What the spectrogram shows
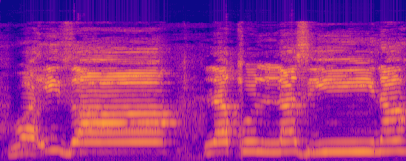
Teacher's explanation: وَإِذَا لَقُوا الَّذِينَ، زال کو نرمی کے ساتھ ادا کریں، اوپر والے دانتوں کو زبان کے اگلے والے حصے کے ساتھ لگائیں گے تو زال نرمی کے ساتھ ادا ہوگا۔ یہاں الف مدہ ہو رہا ہے، الف سے پہلے زبر ہو تو الف مدہ ہوتا ہے۔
